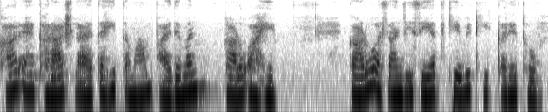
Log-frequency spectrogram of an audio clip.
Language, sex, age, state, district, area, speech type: Sindhi, female, 18-30, Rajasthan, Ajmer, urban, spontaneous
